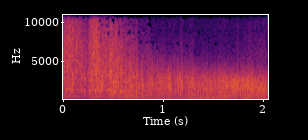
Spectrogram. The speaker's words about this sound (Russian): Слышится раскат грома, но я не чувствую боли в ушах.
